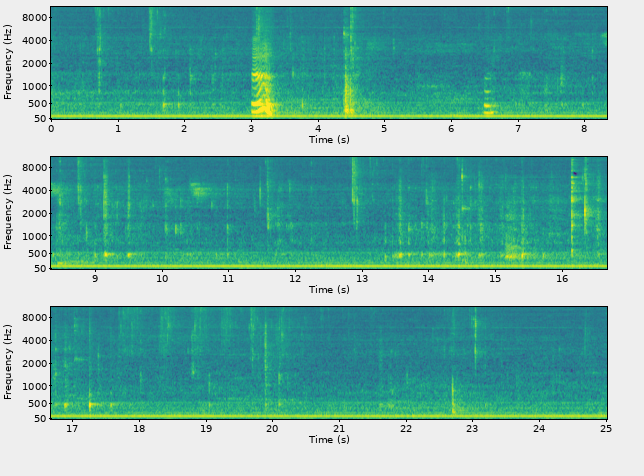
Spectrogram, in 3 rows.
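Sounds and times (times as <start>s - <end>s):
steady low hum: 0.0s - 25.0s
chewing noodles: 0.6s - 2.7s, 6.8s - 20.6s.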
